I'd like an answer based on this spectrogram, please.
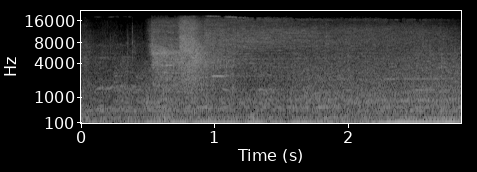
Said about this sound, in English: As Slim and Woody watch the bus pull away,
